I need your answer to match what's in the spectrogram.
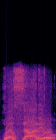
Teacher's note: semivogal e vogal, ditongo crescente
